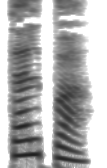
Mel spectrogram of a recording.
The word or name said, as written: ತಲುಪು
